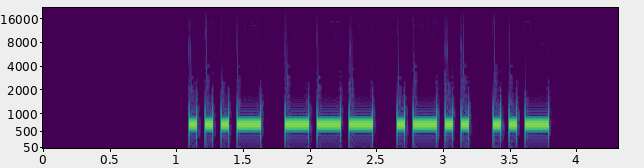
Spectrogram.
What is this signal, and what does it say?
Morse code, heard as a keyed tone, about 20 wpm, 700 Hz. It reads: VOLU
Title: Build A Word - 2 Letters At A Time - 6-Letter Words - 20wpm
